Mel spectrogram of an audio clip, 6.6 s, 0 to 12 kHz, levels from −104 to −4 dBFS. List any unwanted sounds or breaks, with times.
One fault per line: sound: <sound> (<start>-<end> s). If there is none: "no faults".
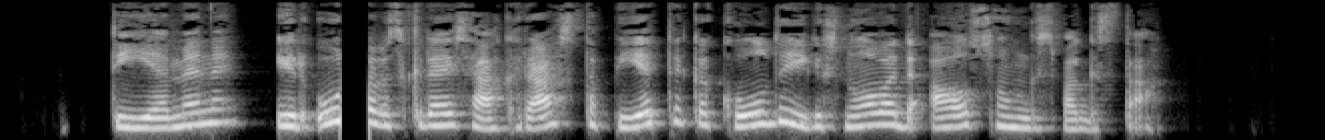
sound: dropout (1.7-1.8 s)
